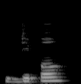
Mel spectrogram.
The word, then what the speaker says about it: depot: like in the word depot. Have you seen the word bus depot? DEPOT, the T is silent.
